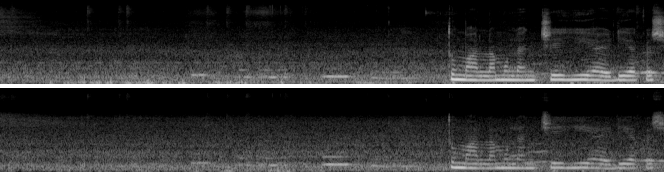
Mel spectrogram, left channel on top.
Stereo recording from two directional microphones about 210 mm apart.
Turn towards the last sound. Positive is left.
turn(degrees=25)  # may be behind; listen again after turning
